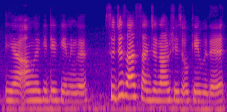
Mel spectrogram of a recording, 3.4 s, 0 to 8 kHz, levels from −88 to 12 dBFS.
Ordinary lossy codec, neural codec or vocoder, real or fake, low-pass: none; none; real; 7.2 kHz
